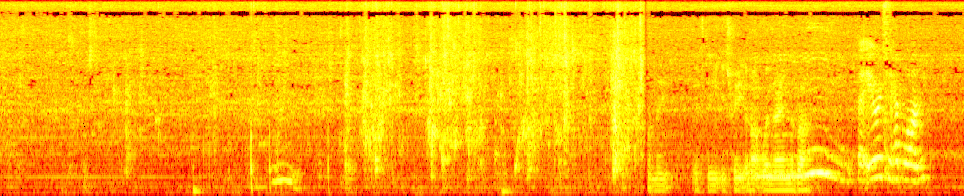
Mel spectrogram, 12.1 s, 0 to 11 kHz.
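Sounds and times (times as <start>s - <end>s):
water splashing in tub: 0.0s - 8.2s.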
